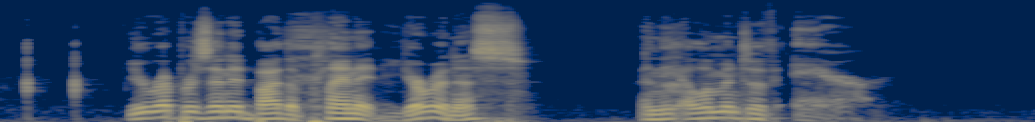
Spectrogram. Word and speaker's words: Uranus: Is that really how you pronounce it? Yes. Uranus. As opposed to Uranus. Yeah. I mean, we're just putting the different emphasis on different syllable there.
